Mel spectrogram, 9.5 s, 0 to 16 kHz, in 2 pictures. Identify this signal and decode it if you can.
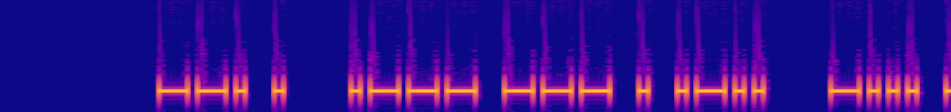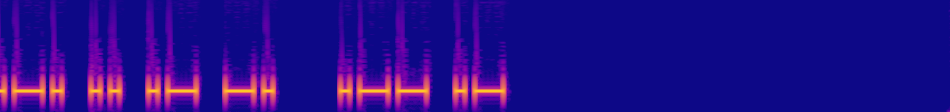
Morse code, heard as a keyed tone, about 25 wpm, 700 Hz. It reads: GE JOEL BRIAN WA
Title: K1USN SST QSO Practice - 25wpm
